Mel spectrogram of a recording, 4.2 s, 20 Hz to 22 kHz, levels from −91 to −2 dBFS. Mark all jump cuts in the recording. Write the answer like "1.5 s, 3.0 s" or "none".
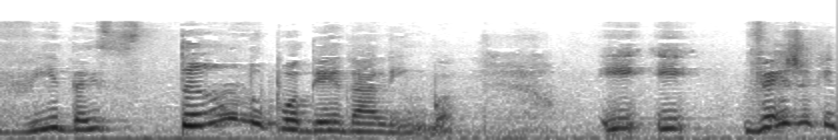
2.9 s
